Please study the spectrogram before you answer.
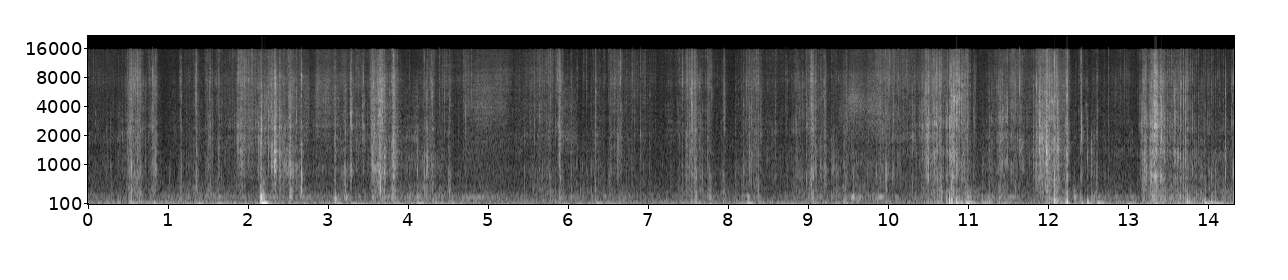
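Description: A handful of pink floam putty, a solid soft lump of polystyrene foam beads in putty, is squeezed and rubbed between fingertips and palm. It makes a steady stream of dense crinkling and crackling pops over a heavy low rumble, with a louder squeeze near the start and more bursts toward the end.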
